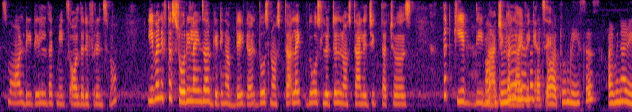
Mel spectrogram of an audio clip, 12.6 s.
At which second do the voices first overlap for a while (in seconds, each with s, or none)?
9.7 s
